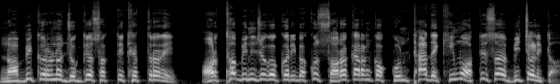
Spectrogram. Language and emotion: Odia, angry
